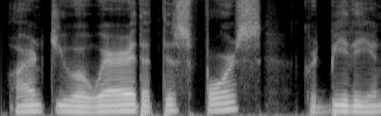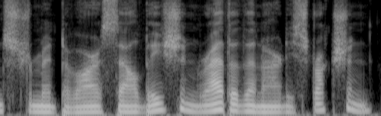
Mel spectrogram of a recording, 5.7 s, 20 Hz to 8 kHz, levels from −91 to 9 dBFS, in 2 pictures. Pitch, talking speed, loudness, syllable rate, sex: 105 Hz, 180 wpm, -20 LUFS, 5.3 syllables/s, male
